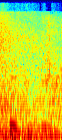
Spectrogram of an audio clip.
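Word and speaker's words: Quibi: Queebie. And I don't It's pronounced Queeby. Quibby. It's quibby.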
